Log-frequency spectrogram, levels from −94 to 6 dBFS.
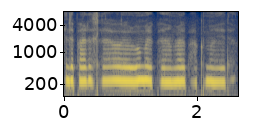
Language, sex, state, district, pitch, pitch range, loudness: Tamil, female, Tamil Nadu, Nilgiris, 235 Hz, 225-235 Hz, -11 LUFS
